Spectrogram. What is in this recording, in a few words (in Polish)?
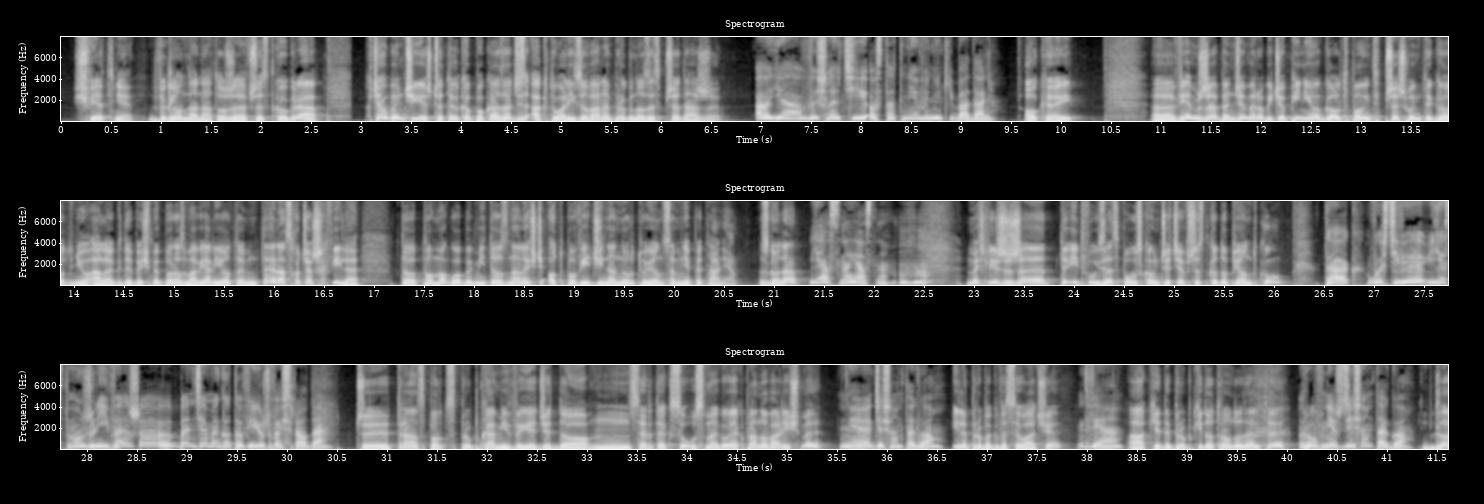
dialog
